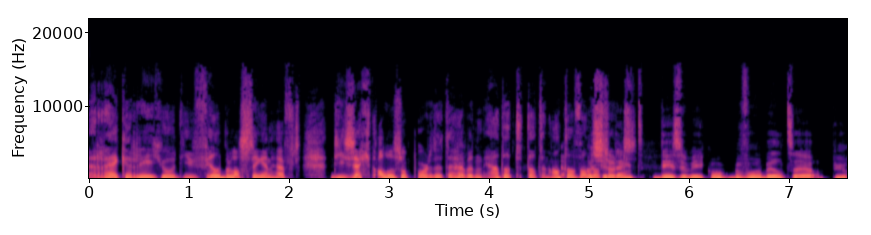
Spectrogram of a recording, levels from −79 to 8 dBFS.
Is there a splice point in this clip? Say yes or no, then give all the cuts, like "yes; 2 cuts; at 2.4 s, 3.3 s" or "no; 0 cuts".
no; 0 cuts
